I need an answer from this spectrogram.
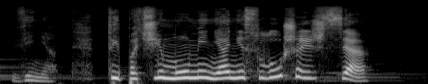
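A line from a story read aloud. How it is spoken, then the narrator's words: Shouted. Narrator (Russian): крикнула она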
